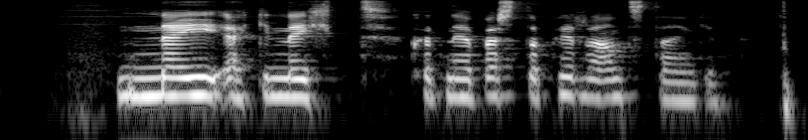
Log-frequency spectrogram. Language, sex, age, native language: Icelandic, female, 40-49, Icelandic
